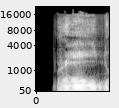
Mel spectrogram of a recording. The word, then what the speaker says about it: RAIN: La semana pasada publiqué aquí mismo una meditación guiada, la meditación RAIN, que es un acrónimo en inglés. Esta meditación Rain o Rain, si se pronunciara directamente en castellano,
